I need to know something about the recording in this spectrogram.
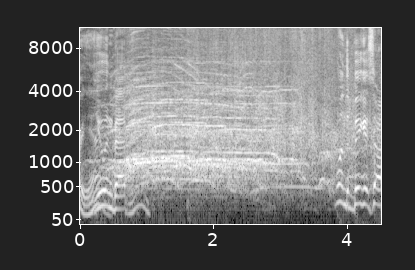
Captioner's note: cheering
